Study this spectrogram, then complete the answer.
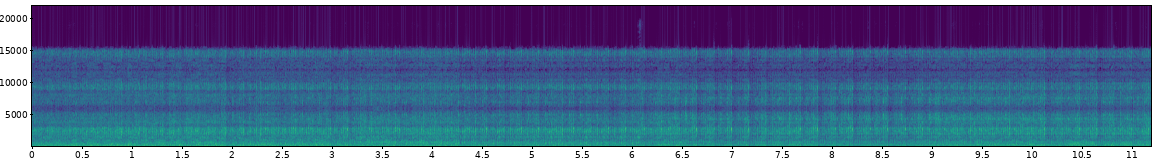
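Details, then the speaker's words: Ford Super Duty idling, heard through a vacuum hose run along the exhaust: airy rush sharpening into a loud hiss at the leak between the right-hand inlet pipe and Y-pipe; smaller manifold leaks also present. "Okay, if you notice that air noise change, that was the vacuum hose picking up the exhaust leak."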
